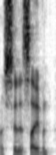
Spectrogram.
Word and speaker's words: psilocybin: Am I saying that right? Psilocybin or psilocybin? – Yeah, no, you're right, yeah, psilocybin.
